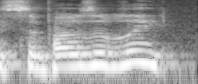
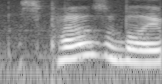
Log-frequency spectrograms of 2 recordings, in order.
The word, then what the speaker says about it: supposedly: Satan supposedly or supposedly supposedly supposedly supposedly you say supposedly supposably worse but supposedly we're supposed to go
